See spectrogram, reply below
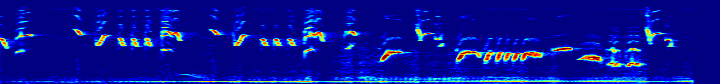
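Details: White-rumped shama singing loudly to provoke other shamas: dense rapid run of chirps and squawky notes, then a quick string of looping whistles, over a low background rumble.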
